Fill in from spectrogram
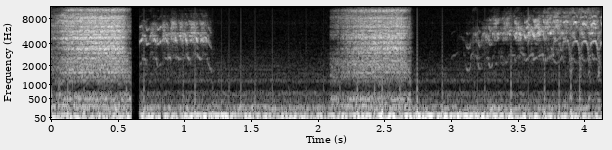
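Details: Two loud, breathy barn owl hisses open and split this moment, each followed by a quieter nasal wheeze, as wild nestlings in a nest box struggle over a large rodent.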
